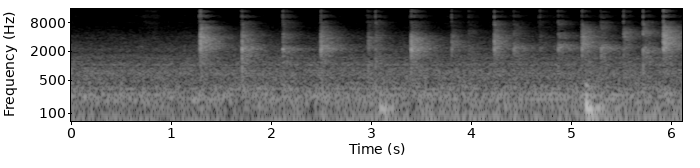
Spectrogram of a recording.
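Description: Percussive massage strokes with the palms pressed together and fingers loose, striking the client's leg: crisp clapping taps about two to three a second, starting about a second in.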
